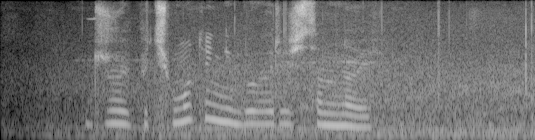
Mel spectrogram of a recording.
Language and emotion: Russian, sad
